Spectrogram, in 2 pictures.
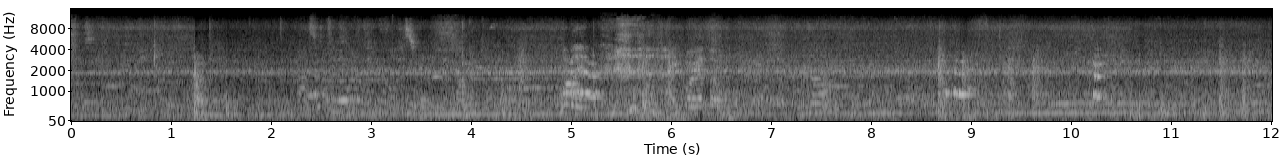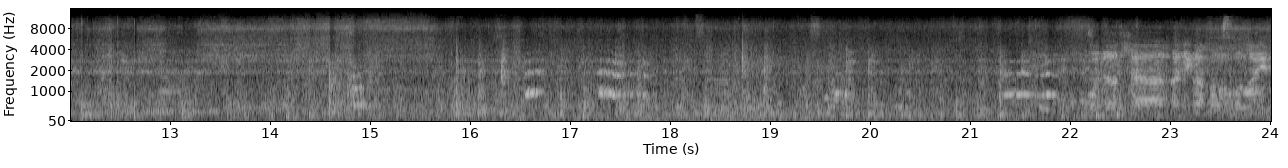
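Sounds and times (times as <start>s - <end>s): train wheels rumbling on rail: 0.0s - 24.0s.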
